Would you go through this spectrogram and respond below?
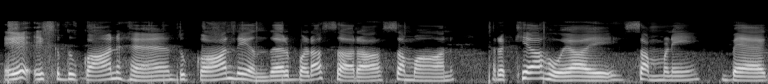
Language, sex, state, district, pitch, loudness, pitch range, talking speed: Punjabi, female, Punjab, Pathankot, 205 Hz, -13 LUFS, 185-235 Hz, 125 wpm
